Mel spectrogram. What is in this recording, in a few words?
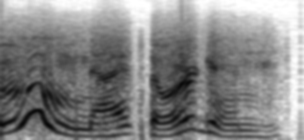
Nice Organ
